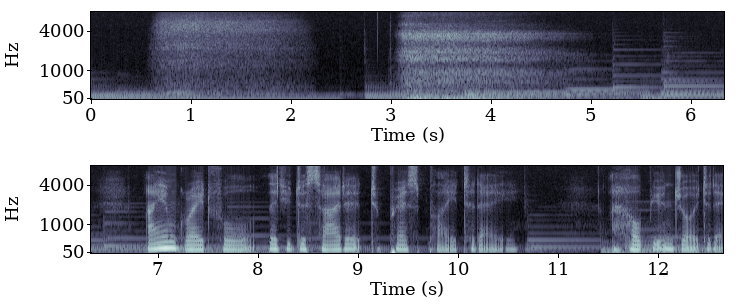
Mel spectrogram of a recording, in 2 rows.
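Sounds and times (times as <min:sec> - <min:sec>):
soft sustained music: 0:00.0 - 0:12.6
slow deep breath in and out: 0:00.6 - 0:02.3, 0:03.0 - 0:05.0
speech: 0:06.9 - 0:10.9, 0:11.5 - 0:12.6.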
